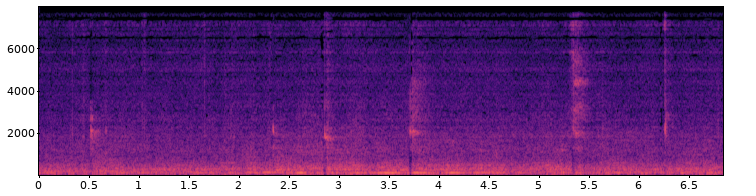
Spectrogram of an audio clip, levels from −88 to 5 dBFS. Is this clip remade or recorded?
remade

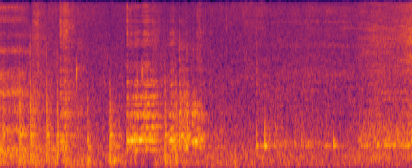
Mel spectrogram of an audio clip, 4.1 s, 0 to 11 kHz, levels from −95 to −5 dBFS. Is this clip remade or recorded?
recorded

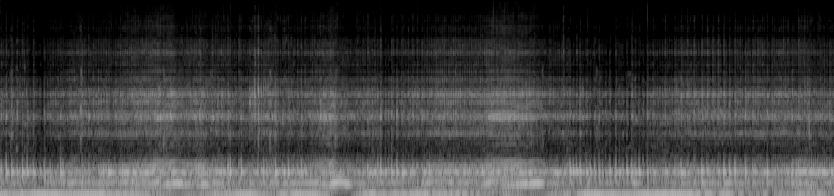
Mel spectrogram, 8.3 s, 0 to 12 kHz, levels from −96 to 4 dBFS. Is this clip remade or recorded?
recorded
